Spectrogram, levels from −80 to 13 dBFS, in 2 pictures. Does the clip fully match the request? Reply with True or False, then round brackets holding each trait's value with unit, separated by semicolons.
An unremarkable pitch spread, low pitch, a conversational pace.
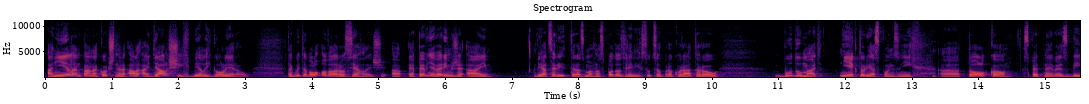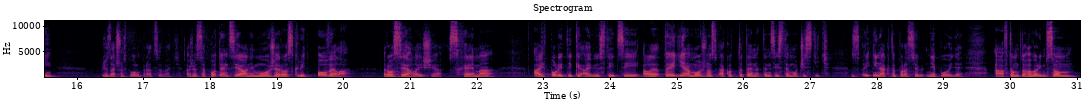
True (3.1 semitones; 125 Hz; 145 wpm)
